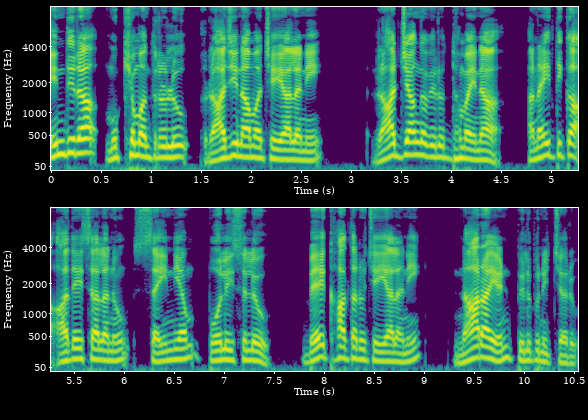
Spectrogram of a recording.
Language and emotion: Telugu, neutral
